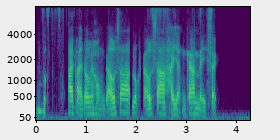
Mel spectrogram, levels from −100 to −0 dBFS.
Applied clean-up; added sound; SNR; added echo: neural diffusion model UNIVERSE++.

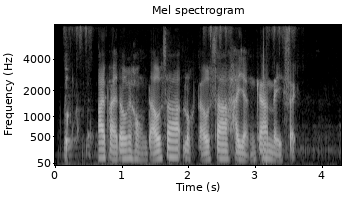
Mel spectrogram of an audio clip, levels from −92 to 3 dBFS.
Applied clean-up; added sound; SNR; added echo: neural separator model SepFormer DNS4.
